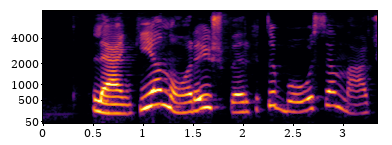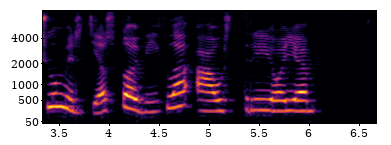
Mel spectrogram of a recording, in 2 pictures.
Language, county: Lithuanian, Tauragė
